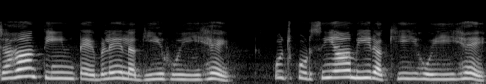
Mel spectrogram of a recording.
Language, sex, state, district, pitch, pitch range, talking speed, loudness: Hindi, female, Madhya Pradesh, Dhar, 265 Hz, 235-300 Hz, 150 wpm, -16 LUFS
